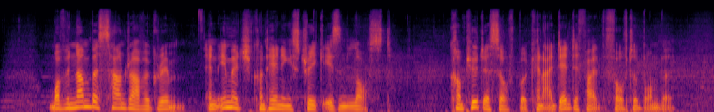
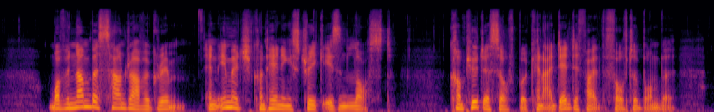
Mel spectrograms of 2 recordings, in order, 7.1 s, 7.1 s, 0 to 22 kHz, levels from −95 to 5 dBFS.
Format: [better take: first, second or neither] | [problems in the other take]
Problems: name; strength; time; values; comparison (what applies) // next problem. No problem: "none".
second | crowd noise; faint; throughout; 30 dB below the speech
